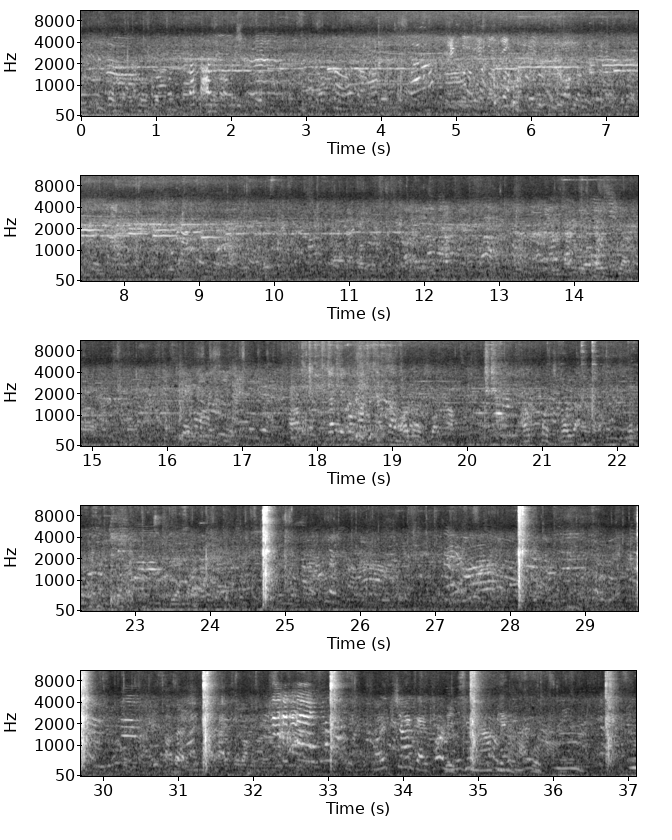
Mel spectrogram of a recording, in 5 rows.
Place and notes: walking in the Night market, Snacks, Binaural recordings, Zoom H4n+ Soundman OKM II ( SoundMap2014016 -26)
Taitung County, Taiwan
